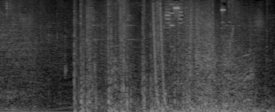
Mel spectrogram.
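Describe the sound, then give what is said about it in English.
Gunfire crackles in a multiplayer video game match, faint rapid bursts of shots that run together into a continuous rattle. “Where are you even shooting me from, bro?”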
